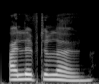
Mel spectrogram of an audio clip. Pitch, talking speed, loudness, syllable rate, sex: 210 Hz, 180 wpm, -15 LUFS, 7.4 syllables/s, female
